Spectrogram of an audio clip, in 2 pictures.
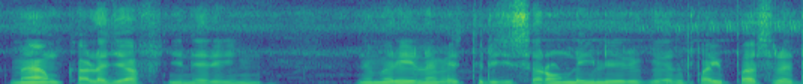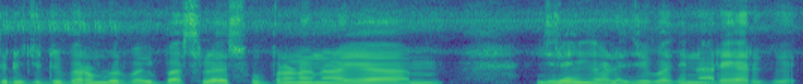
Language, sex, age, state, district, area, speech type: Tamil, male, 18-30, Tamil Nadu, Tiruchirappalli, rural, spontaneous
